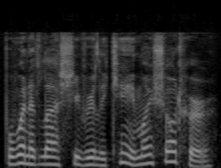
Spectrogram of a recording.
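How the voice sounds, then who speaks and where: A woman's voice: on the low side, lively intonation, a little fast, dark tone, no echo, lightly acted. A woman voicing a solemn, earnest young boy character in a storybook reading. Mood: sorrowful, reflective. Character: young lost boy, proud then sorrowful and afraid.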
